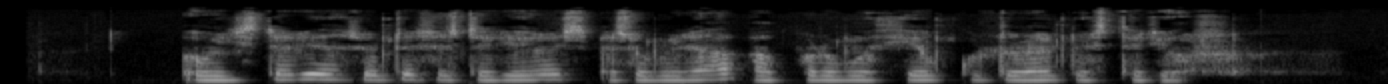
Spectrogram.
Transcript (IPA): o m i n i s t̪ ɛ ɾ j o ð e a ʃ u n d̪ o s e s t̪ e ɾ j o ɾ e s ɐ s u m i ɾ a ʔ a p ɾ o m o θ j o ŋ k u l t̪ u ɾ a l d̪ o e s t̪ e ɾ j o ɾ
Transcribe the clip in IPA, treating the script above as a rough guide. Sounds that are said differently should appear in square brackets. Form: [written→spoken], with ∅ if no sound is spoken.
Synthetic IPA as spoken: o m i n i s t̪ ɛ ɾ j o ð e a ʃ u n [d̪→t̪] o s e s t̪ e ɾ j o ɾ e s [ɐ→a] s u m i ɾ a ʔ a p ɾ o m o θ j o ŋ k u l t̪ u ɾ a l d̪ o e s t̪ e ɾ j o ɾ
